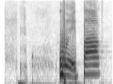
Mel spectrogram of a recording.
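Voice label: "wei ba" Chinese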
